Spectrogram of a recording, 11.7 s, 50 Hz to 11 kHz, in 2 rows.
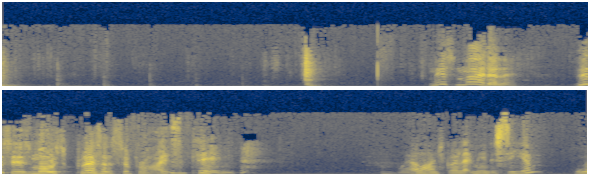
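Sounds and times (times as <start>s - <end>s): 
soft footsteps: 0.0s - 5.3s
speech: 4.3s - 8.4s, 9.9s - 11.6s.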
